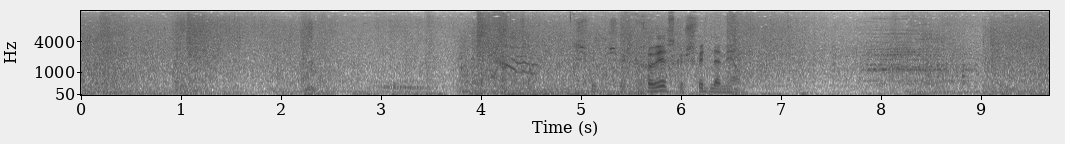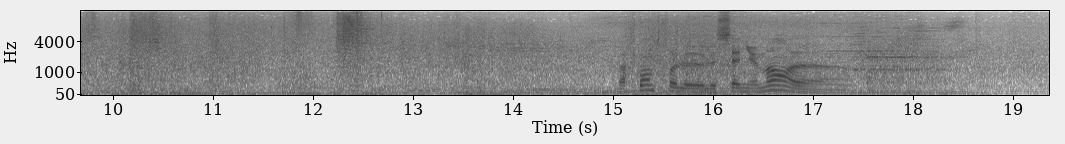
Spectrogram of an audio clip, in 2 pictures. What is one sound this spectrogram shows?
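Icy blasts whoosh and crackle.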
